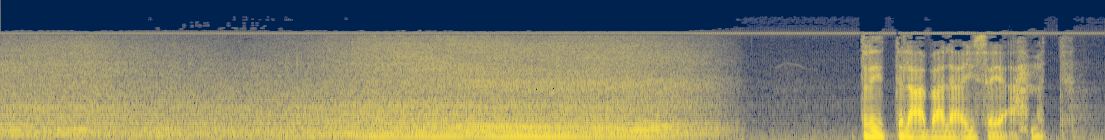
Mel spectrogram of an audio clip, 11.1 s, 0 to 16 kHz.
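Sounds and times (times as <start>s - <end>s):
tyre and road noise: 0.0s - 7.4s
car engine hum: 0.0s - 7.5s.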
